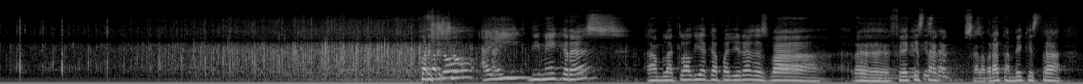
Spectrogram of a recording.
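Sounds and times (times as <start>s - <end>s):
audience applause: 0.0s - 5.6s
speech: 4.2s - 10.8s.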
